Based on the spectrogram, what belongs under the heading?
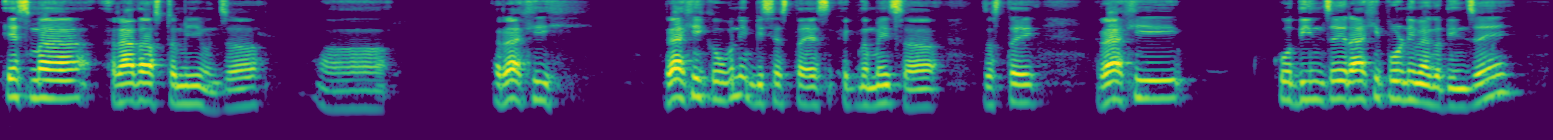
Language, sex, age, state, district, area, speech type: Nepali, male, 45-60, West Bengal, Darjeeling, rural, spontaneous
